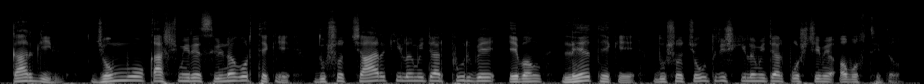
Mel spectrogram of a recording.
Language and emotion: Bengali, neutral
